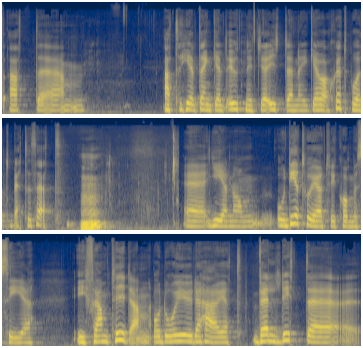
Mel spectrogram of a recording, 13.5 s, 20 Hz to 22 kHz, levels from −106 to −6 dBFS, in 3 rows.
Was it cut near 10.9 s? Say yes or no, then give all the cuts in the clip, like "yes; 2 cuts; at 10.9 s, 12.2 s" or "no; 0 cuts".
yes; 3 cuts; at 6.7 s, 10.9 s, 12.0 s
